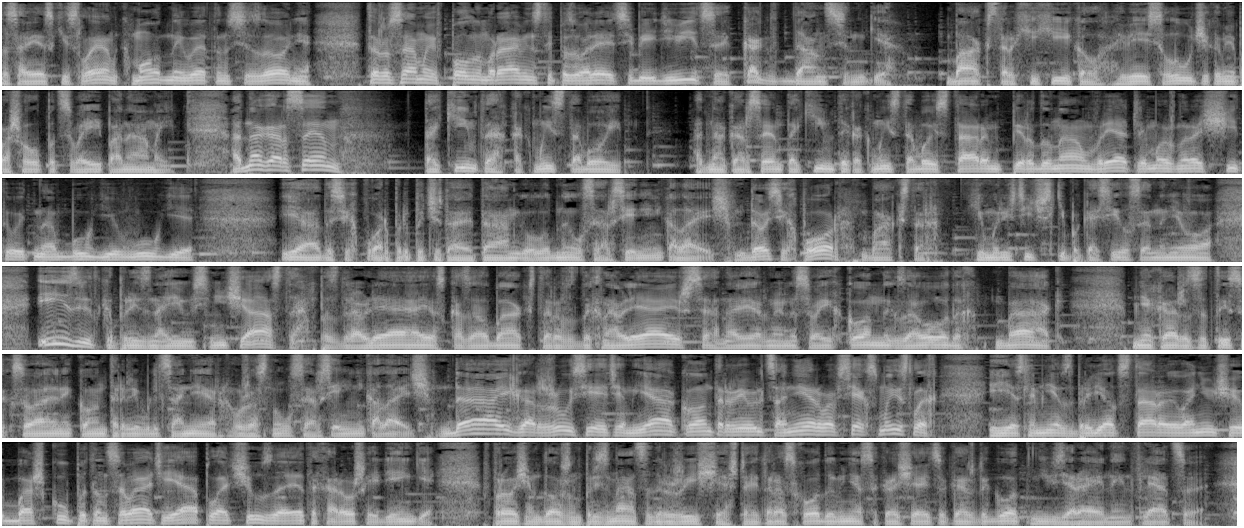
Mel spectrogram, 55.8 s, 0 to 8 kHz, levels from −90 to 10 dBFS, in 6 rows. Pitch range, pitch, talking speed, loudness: 80-100 Hz, 85 Hz, 135 wpm, -12 LUFS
